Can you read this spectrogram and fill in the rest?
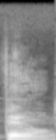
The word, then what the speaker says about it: Fired: And we say I guess the easiest way we can tell you how to pronounce it is if you spell it FAR'D. Fard.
